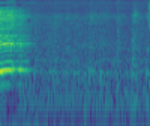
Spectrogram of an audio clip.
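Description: The end of a drawn-out spoken word, then a pause filled only with steady, low background noise.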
